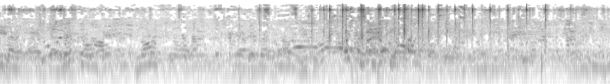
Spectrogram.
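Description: Players' voices calling and chattering across a football pitch, with a few sharp knocks about halfway through.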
